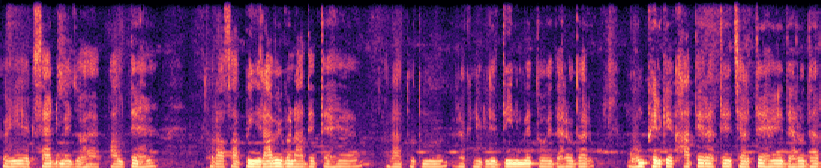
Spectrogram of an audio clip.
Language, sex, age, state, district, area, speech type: Hindi, male, 30-45, Bihar, Madhepura, rural, spontaneous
